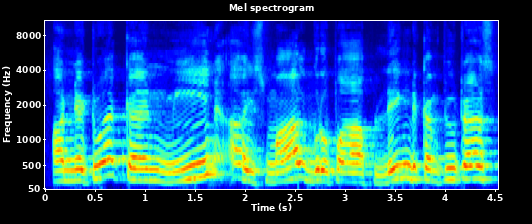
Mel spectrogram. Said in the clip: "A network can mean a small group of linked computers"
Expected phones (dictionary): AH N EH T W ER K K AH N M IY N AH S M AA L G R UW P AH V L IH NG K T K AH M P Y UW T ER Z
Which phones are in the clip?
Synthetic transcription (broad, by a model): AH N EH T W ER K K AH N M IY N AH S M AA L G R UW P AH P L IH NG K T K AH M P Y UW T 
